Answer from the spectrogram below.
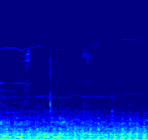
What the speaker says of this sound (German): Nicht, dass hier wieder ein Hubschrauber ankommt.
